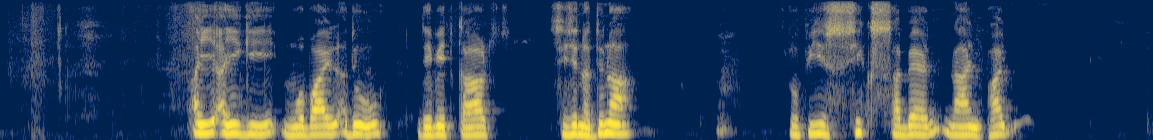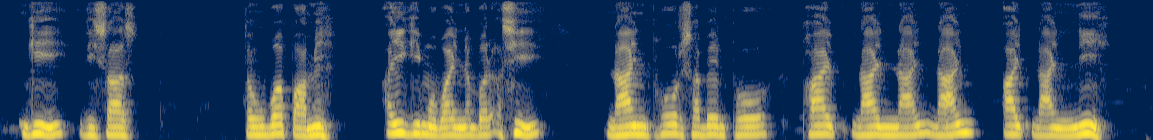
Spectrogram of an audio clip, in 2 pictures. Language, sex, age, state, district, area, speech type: Manipuri, male, 60+, Manipur, Churachandpur, rural, read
